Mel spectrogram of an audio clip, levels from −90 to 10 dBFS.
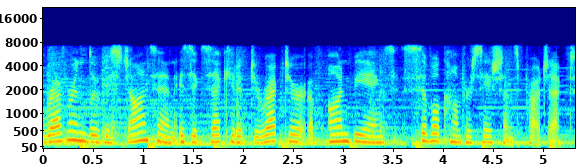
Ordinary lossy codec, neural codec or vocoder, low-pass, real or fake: AAC, 48 kbps; none; 7.2 kHz; real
